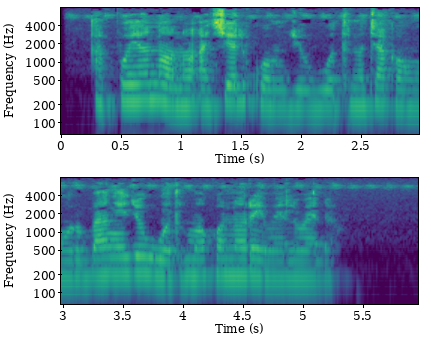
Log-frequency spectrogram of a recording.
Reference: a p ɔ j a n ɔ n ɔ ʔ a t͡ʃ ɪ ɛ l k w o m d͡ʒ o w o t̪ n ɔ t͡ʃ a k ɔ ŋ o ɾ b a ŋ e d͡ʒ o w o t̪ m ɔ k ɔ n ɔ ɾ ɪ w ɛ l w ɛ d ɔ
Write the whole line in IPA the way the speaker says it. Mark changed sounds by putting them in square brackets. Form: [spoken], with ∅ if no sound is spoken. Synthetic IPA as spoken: a p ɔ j a n ɔ n ɔ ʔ a t͡ʃ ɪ ɛ l k w o m d͡ʒ o w o t̪ n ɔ t͡ʃ a k ɔ ŋ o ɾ b a ŋ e d͡ʒ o w o t̪ m ɔ k ɔ n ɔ ɾ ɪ w ɛ l w ɛ d ɔ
